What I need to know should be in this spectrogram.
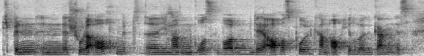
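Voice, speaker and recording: Mellow guy doing a relaxed sports interview, chatty questions, mid pitch, roomy echo. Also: brisk, vocal fry. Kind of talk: casual conversational sports interview. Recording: roomy, echoing sound.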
